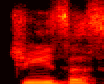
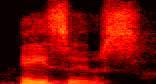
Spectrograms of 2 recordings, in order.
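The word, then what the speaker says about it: Jesús: Every day on the last day of boot camp, he said, "You know, my name is actually not pronounced Jesus. It's Jesus."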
